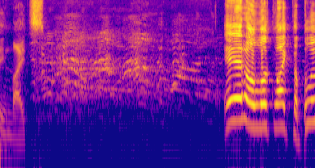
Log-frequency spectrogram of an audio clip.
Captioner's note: attendees laughing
